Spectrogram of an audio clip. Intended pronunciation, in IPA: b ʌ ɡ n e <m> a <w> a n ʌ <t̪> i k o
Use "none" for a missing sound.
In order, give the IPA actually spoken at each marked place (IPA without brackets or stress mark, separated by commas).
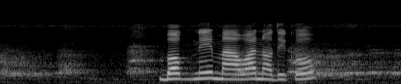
m, w, d̪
